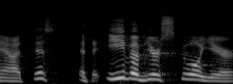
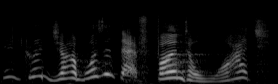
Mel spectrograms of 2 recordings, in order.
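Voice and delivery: higher, delighted praise from God; God congratulating a spent believer, higher and delighted; God's praise; 6 semitones higher, slower than usual. Pretend. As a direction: cheer them on like a proud God. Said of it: "don't you want to hear God say".

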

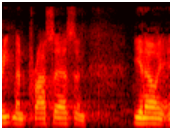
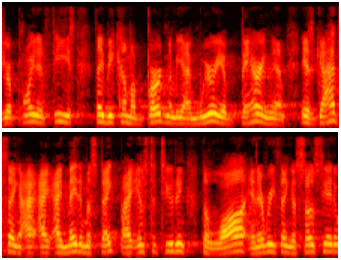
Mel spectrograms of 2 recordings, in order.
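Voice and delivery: raised, driving sermon delivery; forceful preaching; 4 semitones higher, 5 dB louder than usual. Acted. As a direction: preach God's rebuke with insistent force. Preaches at full force from scripture.

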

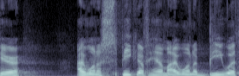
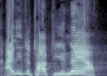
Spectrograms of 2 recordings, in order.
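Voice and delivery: much higher, loud imitated child's demand; demanding kid; 10 semitones higher, 5 dB louder than usual. Preacher imitating kid confronting Santa, demanding yell. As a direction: yell it like a kid who won't wait. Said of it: "looks in his face and says".

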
